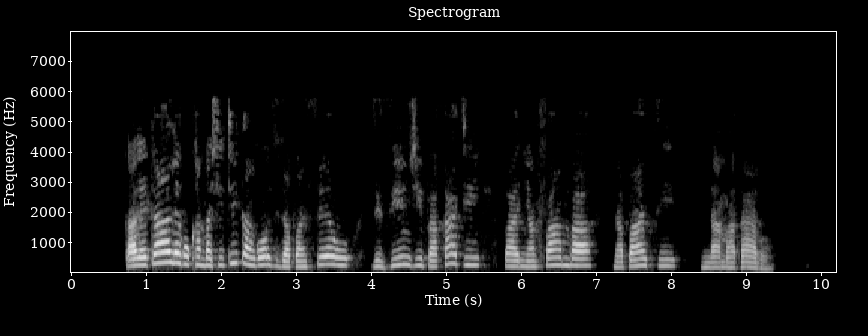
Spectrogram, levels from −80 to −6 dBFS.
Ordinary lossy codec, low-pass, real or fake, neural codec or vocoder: MP3, 24 kbps; 7.2 kHz; fake; vocoder, 22.05 kHz, 80 mel bands, HiFi-GAN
